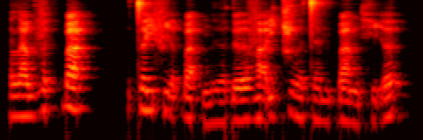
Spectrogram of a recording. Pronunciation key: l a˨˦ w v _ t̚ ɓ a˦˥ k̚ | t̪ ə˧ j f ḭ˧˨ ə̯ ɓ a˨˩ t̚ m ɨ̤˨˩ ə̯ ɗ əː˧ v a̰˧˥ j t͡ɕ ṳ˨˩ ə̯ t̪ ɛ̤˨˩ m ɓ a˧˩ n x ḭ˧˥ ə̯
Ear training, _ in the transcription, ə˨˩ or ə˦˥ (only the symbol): ə˦˥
